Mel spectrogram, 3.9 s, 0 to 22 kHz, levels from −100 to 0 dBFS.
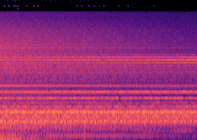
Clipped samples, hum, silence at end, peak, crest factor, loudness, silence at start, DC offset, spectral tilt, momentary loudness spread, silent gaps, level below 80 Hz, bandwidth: under 0.1%; none; 0 s; -14 dBFS; 14 dB; -25 LUFS; 0 s; under 0.1%; -1.5 dB/octave; 2 LU; none; -48 dBFS; over 20 kHz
